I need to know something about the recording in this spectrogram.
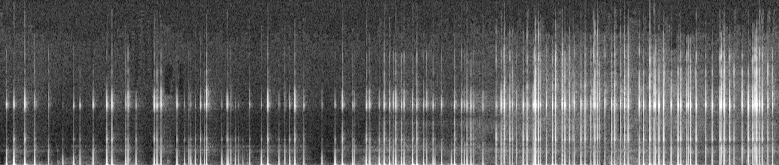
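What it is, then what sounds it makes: Acrylic plate tapped and scratched. Fingertips and nails tap and scratch a flat, solid, clear acrylic plate with embedded bubbles, held in both hands. Quick, dull, low thumps with faint bright clicks come in an uneven rapid pattern, each dying away almost at once. After about five seconds the tapping and scratching turn into a denser, near-continuous patter.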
